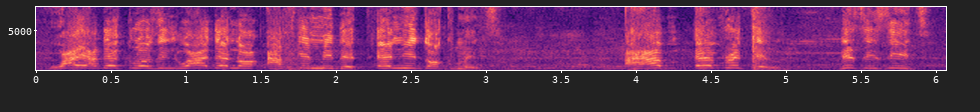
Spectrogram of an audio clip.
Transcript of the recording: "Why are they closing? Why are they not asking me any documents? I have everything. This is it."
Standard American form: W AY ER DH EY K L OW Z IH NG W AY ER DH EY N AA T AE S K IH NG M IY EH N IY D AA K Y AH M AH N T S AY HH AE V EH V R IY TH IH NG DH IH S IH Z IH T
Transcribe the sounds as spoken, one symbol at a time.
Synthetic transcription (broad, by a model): W AY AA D EY K L OW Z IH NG W AY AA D EY N AA T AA S K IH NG M IY EH N IY D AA K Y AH M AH N T AY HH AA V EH V R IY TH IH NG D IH S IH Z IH T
